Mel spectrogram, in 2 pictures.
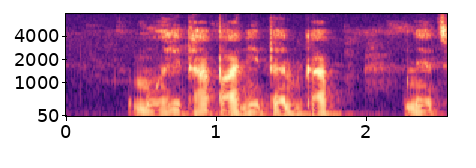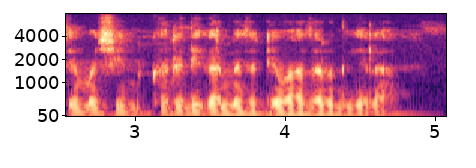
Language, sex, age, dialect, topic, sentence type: Marathi, male, 31-35, Standard Marathi, agriculture, statement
